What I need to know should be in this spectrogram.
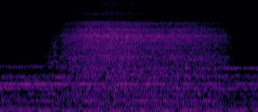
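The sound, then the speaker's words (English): A deep, slow inhaled breath, taken as part of a guided relaxation exercise, sounds as a soft, airy hiss that swells for about a second and then eases off, alone and fairly quiet. “One, take in a deep cleansing breath.”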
